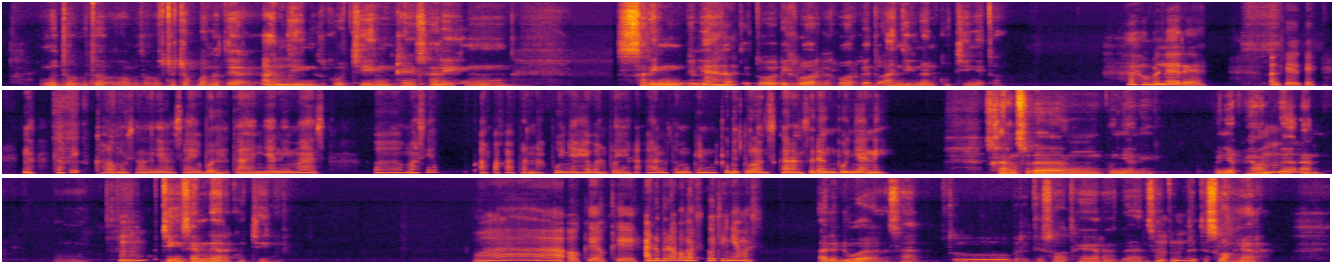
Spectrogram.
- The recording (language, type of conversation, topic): Indonesian, unstructured, Bagaimana cara memilih hewan peliharaan yang cocok untuk keluarga?
- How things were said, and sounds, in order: static; chuckle; other background noise; tapping; distorted speech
